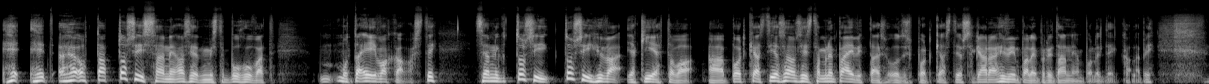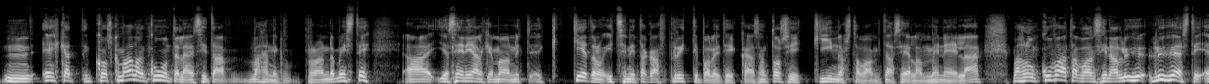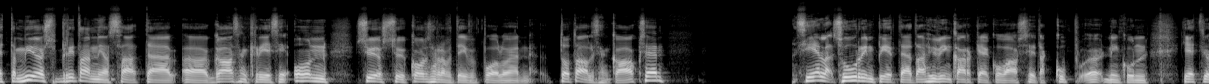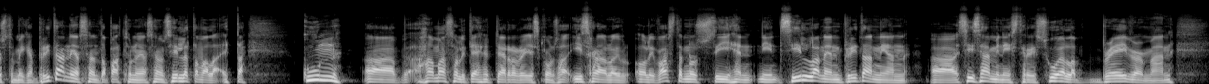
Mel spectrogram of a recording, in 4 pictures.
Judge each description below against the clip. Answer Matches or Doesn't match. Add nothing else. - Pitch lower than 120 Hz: Doesn't match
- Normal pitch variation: Doesn't match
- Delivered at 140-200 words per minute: Matches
